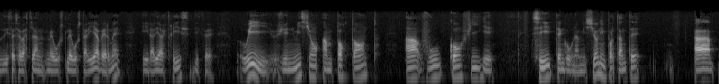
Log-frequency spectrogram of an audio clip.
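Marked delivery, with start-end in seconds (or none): 4.8-9.9 slow, careful French reading for learners. Shown as a demonstration. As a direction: read each word slowly so students can follow. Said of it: "leer el diálogo muy despacio". (lectura muy lenta y clara)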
